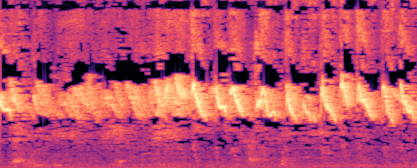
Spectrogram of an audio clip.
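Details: Small white-breasted white-eye song used as a lure for other birds. A rapid, unbroken run of high, sweet, slurred notes that swells louder halfway through, over a faint low hum.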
